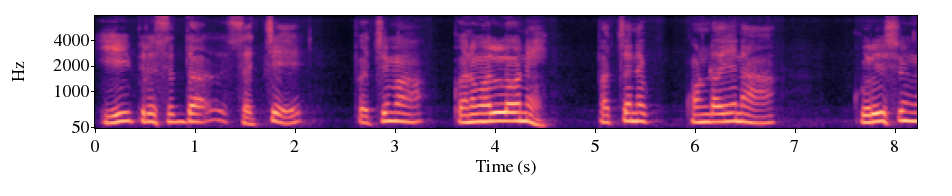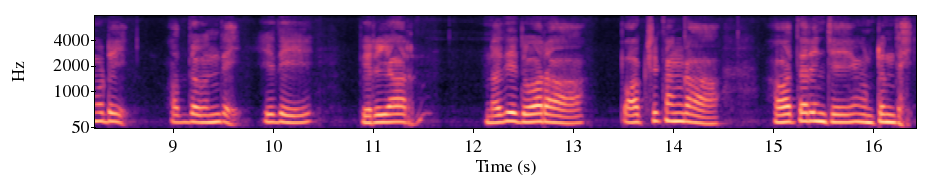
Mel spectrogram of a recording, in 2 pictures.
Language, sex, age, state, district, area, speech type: Telugu, male, 60+, Andhra Pradesh, West Godavari, rural, read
